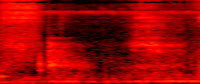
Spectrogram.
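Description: Faint rustling with a light knock about half a second in, as a person shifts from kneeling to hands-down on an exercise mat, over a low steady hum.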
